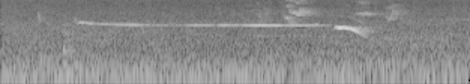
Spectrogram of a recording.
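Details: Common iora, recorded as master training material for songbirds: one long, flat, sustained whistle that ends in a sharp downward slur, then brief faint chirps, over soft background noise.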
